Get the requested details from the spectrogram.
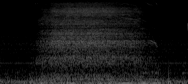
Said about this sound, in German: Nimm mit mir gemeinsam drei bewusste Atemzüge durch die Nase.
